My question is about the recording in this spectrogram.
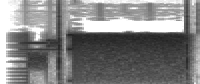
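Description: Electronic glitch sound effect: a brief buzz, a click, then about a second of steady static hiss that ends abruptly with another click.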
